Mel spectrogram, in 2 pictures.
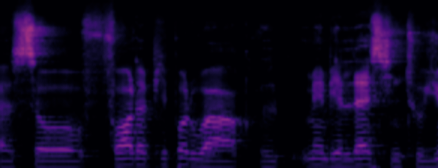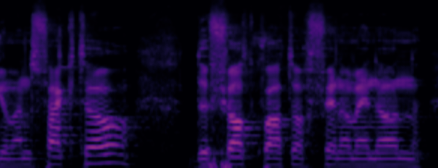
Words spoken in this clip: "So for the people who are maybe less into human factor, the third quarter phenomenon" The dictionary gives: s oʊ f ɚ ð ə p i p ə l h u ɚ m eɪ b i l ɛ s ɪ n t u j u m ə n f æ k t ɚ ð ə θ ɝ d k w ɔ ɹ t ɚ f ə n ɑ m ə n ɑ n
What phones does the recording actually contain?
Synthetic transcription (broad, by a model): s oʊ f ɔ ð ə p i p ə l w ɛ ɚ m eɪ b i l ɛ s ɪ n t u j u m ə n f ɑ k t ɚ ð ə f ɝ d k w ɔ ɹ t ɚ f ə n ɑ m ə n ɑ n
